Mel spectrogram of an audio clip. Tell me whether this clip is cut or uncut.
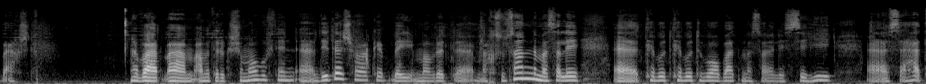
cut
